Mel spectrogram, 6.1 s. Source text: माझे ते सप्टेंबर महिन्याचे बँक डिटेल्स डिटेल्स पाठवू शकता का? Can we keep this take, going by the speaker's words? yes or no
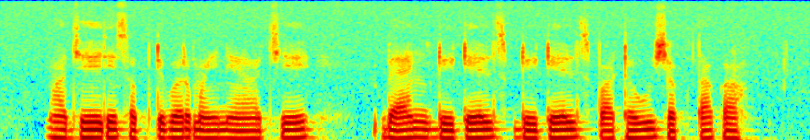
yes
